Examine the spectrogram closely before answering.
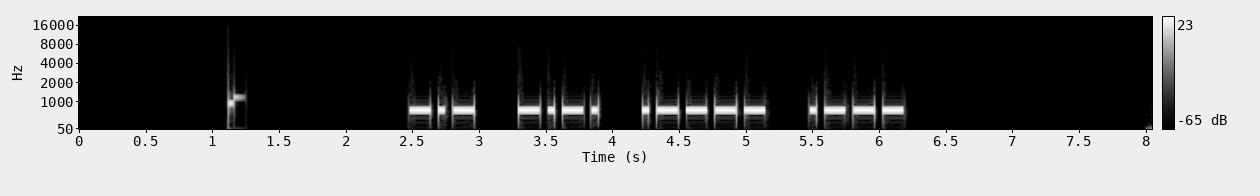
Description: Morse code, heard as a keyed tone, about 21 wpm, spaced as for 16 wpm, 700 Hz. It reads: KC1J
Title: USA Call Signs - 4 Characters - 2x Character Spacing - 22wpm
